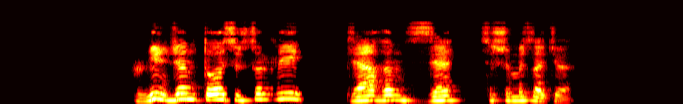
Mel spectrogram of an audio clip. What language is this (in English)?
Kabardian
